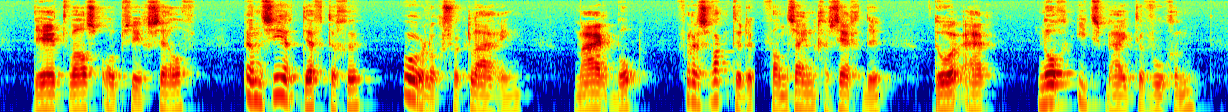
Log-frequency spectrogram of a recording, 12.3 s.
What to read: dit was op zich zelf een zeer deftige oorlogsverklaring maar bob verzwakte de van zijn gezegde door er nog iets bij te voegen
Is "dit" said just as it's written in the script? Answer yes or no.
yes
